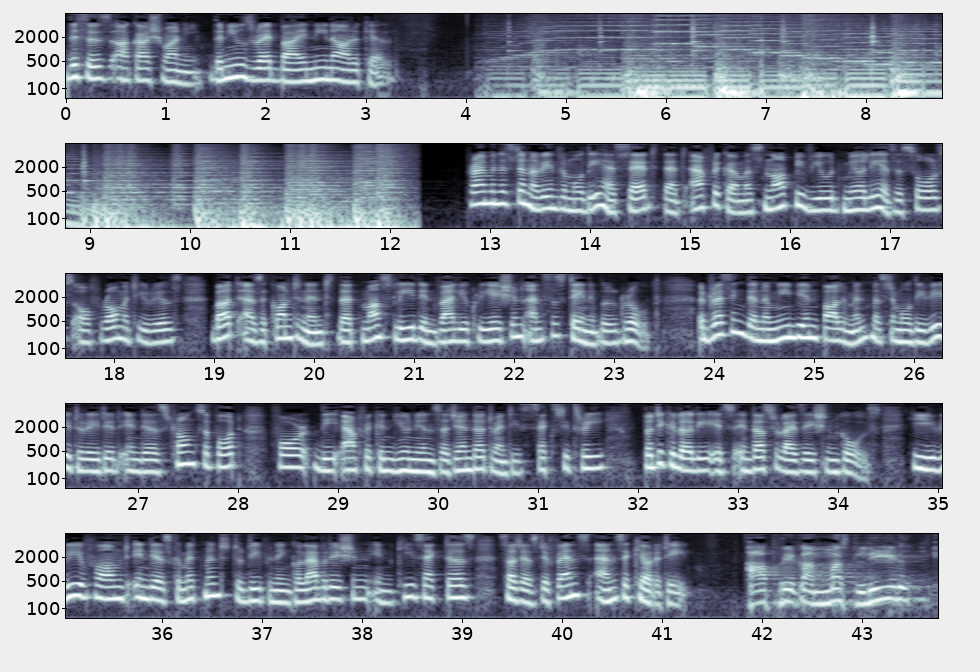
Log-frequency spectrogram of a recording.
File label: English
